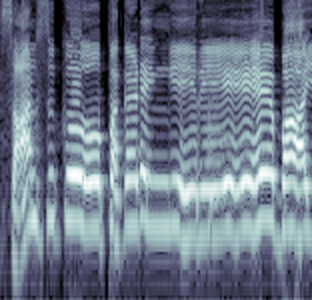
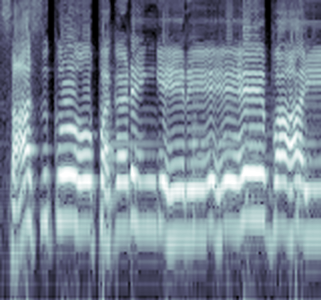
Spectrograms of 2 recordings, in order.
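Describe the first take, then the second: First: The first syllable carries a nasal sound. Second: The first syllable has no nasal sound. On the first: The speaker calls it right. "ఆ సా పక్కపోతే అరసున్న పెట్టి" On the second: The speaker calls it wrong. "ఒకవేళ నువ్వు miss అయ్యి"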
